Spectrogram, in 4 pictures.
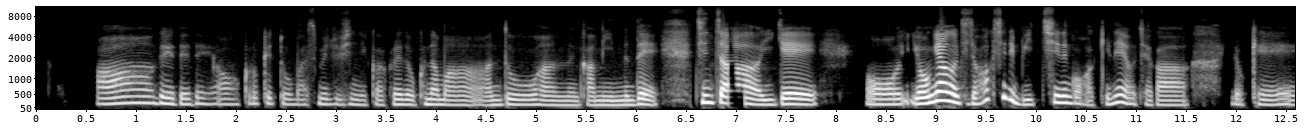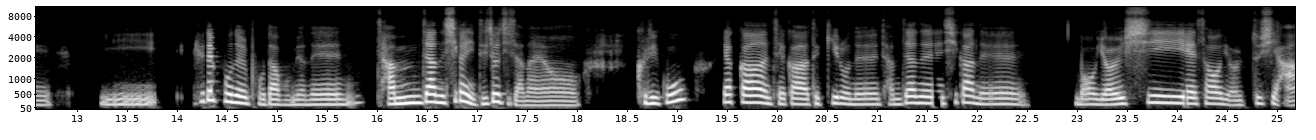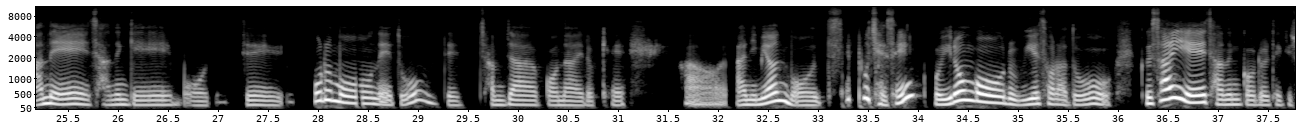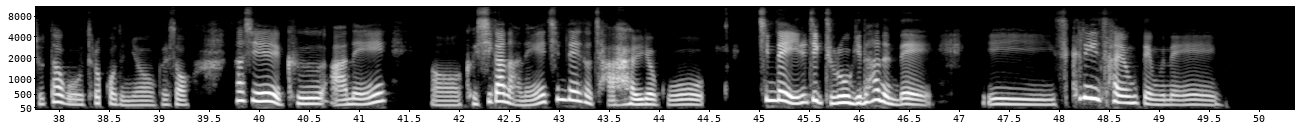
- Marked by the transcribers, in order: other background noise; laughing while speaking: "자려고"
- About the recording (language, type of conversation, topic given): Korean, advice, 잠자기 전에 스크린 사용을 줄이려면 어떻게 시작하면 좋을까요?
